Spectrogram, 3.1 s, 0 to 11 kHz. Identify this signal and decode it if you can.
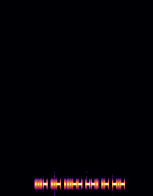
Morse code, heard as a keyed tone, about 46 wpm, 700 Hz. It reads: VU3GAK
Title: DXCC-100 Call Signs - 6 Characters - Repeated 2x - 45wpm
